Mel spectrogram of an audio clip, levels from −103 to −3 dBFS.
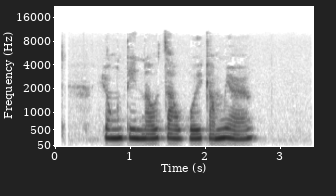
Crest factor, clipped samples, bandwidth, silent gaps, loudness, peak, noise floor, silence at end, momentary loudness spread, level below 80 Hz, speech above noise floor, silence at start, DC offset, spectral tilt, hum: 12 dB; under 0.1%; 9.2 kHz; none; -27 LUFS; -16 dBFS; -73 dBFS; 0.8 s; 10 LU; -84 dBFS; 47 dB; 0.65 s; under 0.1%; -5.5 dB/octave; none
